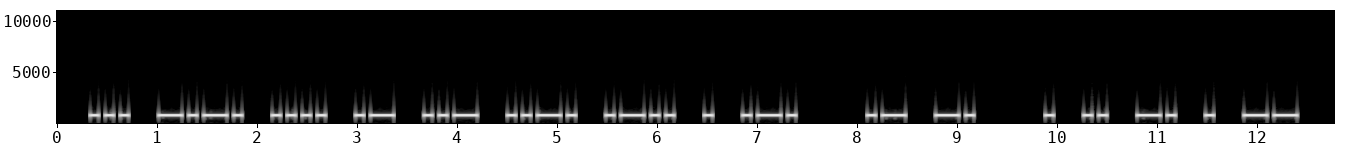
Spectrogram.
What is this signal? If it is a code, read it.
Morse code, heard as a keyed tone, about 16 wpm, 800 Hz. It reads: SCHAUFLER AN EINEM
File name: Morsekurs / Witze / Witz 17. Februar 2026 70 F80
